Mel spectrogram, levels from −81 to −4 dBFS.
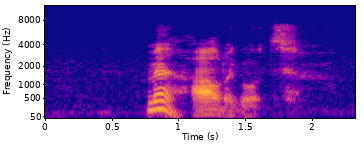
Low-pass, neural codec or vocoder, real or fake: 7.2 kHz; none; real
